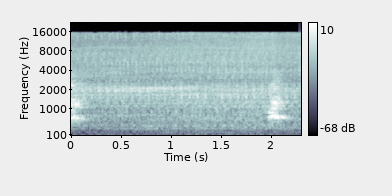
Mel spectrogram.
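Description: Small model steam engine running steadily on about 40 psi of boiler steam: a fast, even beat of exhaust puffs over a steam hiss.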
